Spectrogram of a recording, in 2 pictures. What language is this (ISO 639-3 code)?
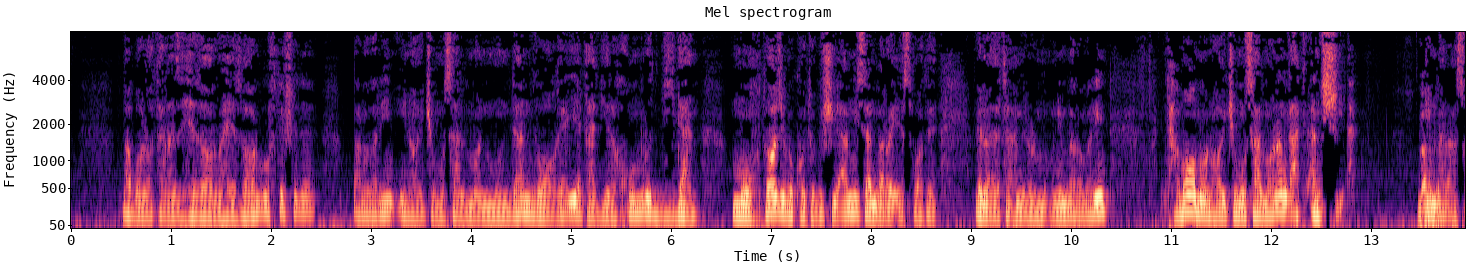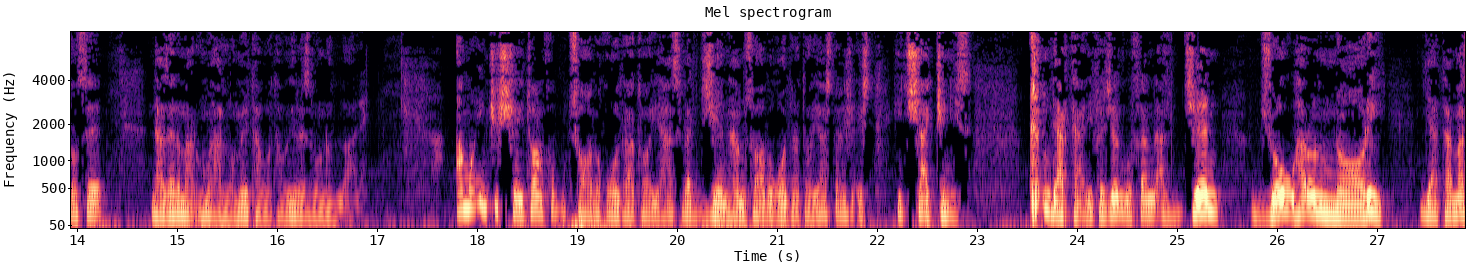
fas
